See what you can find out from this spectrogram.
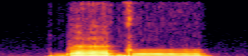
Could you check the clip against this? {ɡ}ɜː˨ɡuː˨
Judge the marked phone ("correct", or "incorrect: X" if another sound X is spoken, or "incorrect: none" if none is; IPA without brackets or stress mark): incorrect: b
